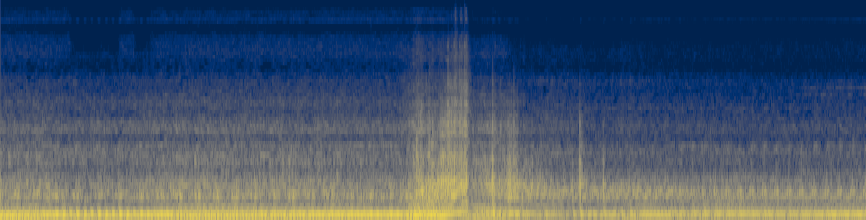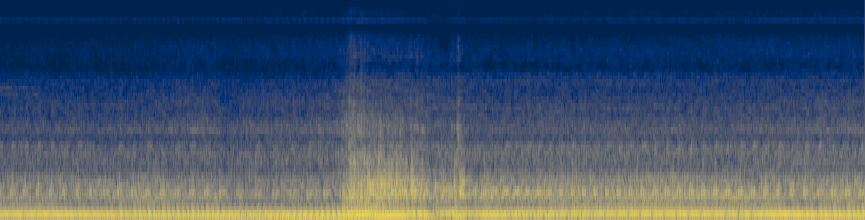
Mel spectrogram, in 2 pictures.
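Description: Deep rumbling idle with a rough puffing edge that swells on each blip of the throttle, typical of an exhaust leak.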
